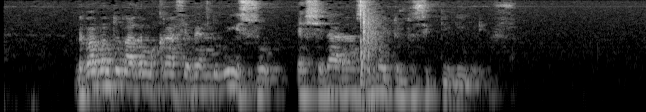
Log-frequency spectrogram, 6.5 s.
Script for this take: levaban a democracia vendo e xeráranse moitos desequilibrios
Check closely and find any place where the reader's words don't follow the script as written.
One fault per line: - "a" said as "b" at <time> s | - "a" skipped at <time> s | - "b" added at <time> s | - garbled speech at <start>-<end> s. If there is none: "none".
- "toda" added at 1.1 s
- "iso" added at 2.4 s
